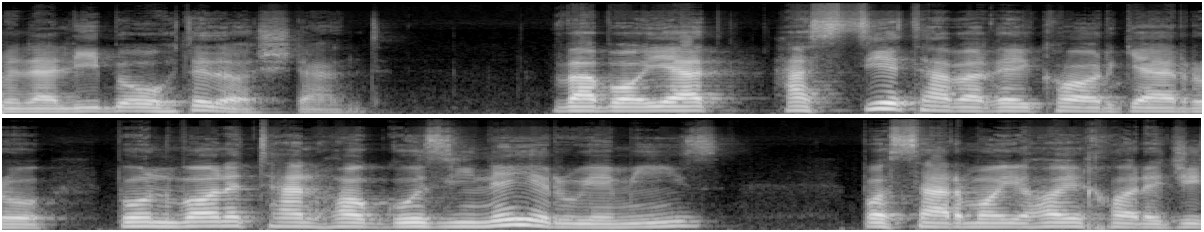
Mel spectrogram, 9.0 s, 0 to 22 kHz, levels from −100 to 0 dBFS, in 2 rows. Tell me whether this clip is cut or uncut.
uncut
